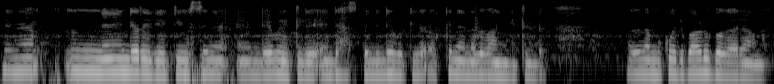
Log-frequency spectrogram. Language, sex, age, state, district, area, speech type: Malayalam, female, 30-45, Kerala, Malappuram, rural, spontaneous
